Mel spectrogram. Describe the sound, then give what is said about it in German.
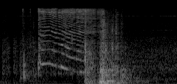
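A door squeaks on its hinges with a rising, wavering creak, then shuts with a solid thud that fades into a quiet background tone. “Warte, ich mach mal die Tür zu,”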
